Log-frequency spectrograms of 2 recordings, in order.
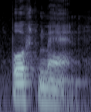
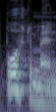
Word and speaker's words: postman: पोस्टमैन। पोस्टमैन। लेकिन यहां पर इसका उच्चारण पोस्टमैन नहीं होता। पोस्टमन होता है। पोस्टमन यानी एम ए एन का उच्चारण मैन ना होके मन हो जाता है।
